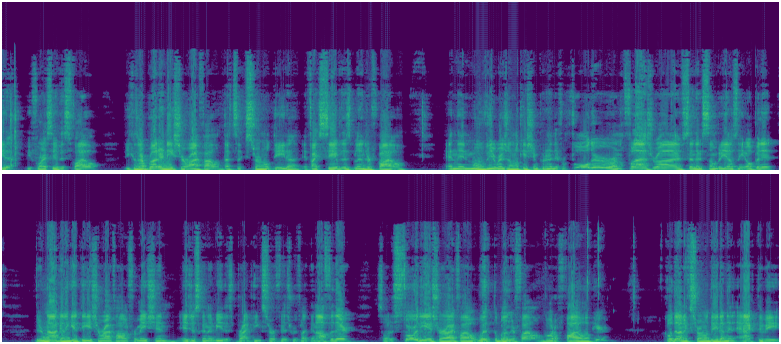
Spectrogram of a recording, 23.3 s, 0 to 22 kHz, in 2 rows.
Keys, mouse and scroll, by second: 11.8-15.1 middle drag, 16.2-18.3 middle drag, 16.2-17.0 scroll down 1, 17.0-18.3 scroll down 1, 20.3-22.3 drag.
